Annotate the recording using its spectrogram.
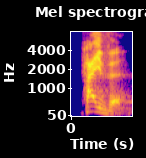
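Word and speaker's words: תאווה: 412 also happens to be the same numerology as the Hebrew word Ta'aveh. Taiveh, as we would say it in Hasidic pronunciation.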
